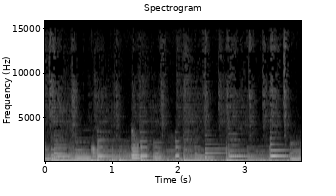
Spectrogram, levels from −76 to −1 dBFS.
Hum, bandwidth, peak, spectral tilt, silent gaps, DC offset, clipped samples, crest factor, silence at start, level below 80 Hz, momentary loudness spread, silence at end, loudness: none; 16 kHz; -14 dBFS; -6 dB/octave; none; under 0.1%; under 0.1%; 14 dB; 0 s; -40 dBFS; 5 LU; 0 s; -32 LUFS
